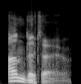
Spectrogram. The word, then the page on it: undertow: British English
